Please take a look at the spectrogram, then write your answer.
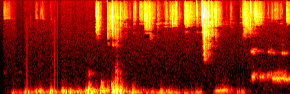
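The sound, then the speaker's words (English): A chocolate foil wrapper crinkles and rustles as it is slowly unwrapped, with irregular soft crackles and sharper bright crinkles. No one speaks, and a faint steady tone appears near the end. “Let's unwrap it really slowly and hear if there are any sounds.”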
